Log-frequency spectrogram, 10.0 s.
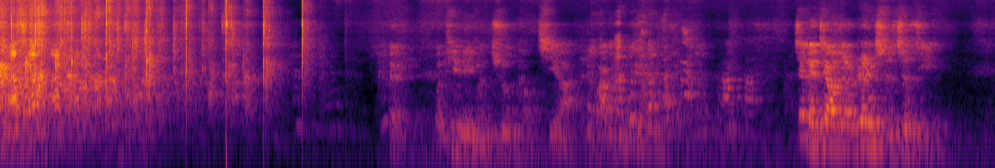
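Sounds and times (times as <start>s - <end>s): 
laughter: 0.0s - 1.7s, 5.8s - 7.8s
applause from a sermon audience: 0.0s - 3.3s
speech: 8.0s - 9.4s.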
